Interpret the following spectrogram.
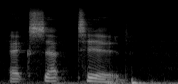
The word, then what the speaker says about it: accepted: a T so again if it's a T sound then the Edie accepted accepted will have that ed sound that is what you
